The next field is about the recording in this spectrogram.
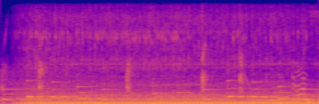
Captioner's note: bike engine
